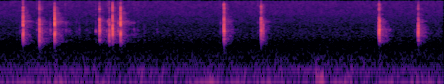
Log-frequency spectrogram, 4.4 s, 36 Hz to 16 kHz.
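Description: Fingertips tap the thumbsticks and center area of a white, hollow plastic PS4 game controller resting on carpet. About ten short, dry, bright clicks come in loose clusters with quiet gaps between them, and each one stops almost instantly with no ring.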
